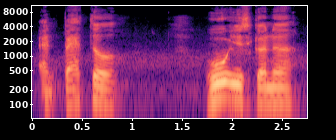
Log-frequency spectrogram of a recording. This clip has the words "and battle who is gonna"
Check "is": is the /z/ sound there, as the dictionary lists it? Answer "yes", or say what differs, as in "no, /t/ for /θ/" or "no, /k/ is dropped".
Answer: no, /s/ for /z/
